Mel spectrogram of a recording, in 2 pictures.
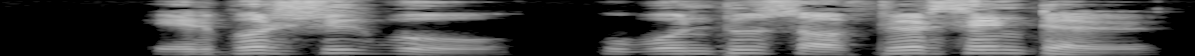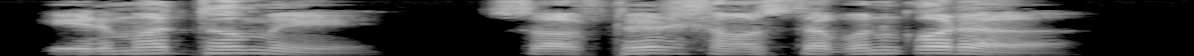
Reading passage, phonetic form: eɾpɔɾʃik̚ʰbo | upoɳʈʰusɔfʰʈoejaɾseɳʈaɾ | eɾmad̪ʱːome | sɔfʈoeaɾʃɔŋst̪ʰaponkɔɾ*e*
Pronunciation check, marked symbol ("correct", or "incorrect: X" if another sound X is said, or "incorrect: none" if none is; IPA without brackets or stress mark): incorrect: a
